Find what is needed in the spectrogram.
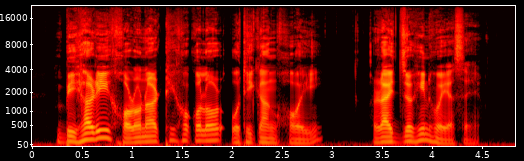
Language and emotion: Assamese, neutral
